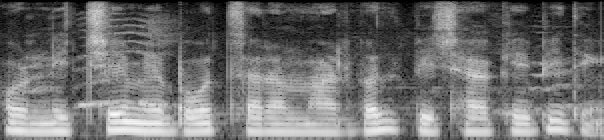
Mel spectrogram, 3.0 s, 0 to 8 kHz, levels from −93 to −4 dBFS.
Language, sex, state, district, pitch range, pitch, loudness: Hindi, male, Arunachal Pradesh, Longding, 115-130 Hz, 120 Hz, -16 LUFS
